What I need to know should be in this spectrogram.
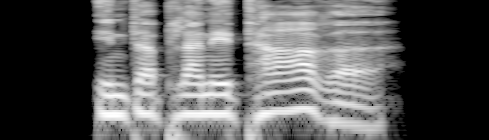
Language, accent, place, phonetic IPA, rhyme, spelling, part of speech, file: German, Germany, Berlin, [ɪntɐplaneˈtaːʁə], -aːʁə, interplanetare, adjective, De-interplanetare.ogg
- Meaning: inflection of interplanetar: 1. strong/mixed nominative/accusative feminine singular 2. strong nominative/accusative plural 3. weak nominative all-gender singular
